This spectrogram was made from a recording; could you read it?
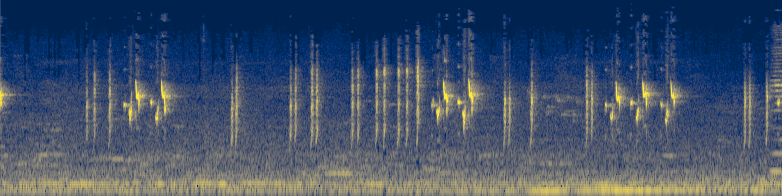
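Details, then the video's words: Wild songbirds from Mandali, Iraq, caged for sale: a busy stream of quick, sharp chirps broken by short bursts of slurred, whistled phrases that rise and fall, with faint low hum behind. "تغريد مخاليف وحشيه كاع منفذ مندلي"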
